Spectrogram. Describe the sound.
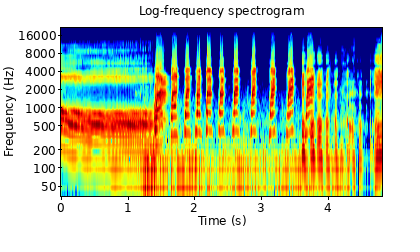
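A person vocally imitates a duck, starting with a long nasal, wavering squawk and then breaking into a rapid run of about a dozen sharp, rhythmic, loud quacks.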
